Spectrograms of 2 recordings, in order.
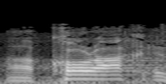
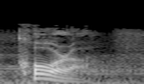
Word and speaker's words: Korach: Korach is a proper name, usually translated in English without that hard H sound, simply as Korah. But Korach is his name. Korah is the English kind of pronunciation for it.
